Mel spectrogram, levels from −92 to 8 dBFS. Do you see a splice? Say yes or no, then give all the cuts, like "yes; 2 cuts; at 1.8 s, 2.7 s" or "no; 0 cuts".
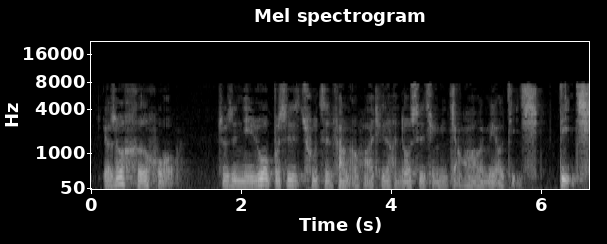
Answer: no; 0 cuts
